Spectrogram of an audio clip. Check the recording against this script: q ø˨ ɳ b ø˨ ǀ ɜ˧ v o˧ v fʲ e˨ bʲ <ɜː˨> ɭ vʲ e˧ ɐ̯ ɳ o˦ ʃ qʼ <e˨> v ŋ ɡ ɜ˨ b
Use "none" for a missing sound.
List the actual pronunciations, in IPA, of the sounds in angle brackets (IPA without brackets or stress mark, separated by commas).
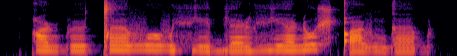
ɜ˨, ø˨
